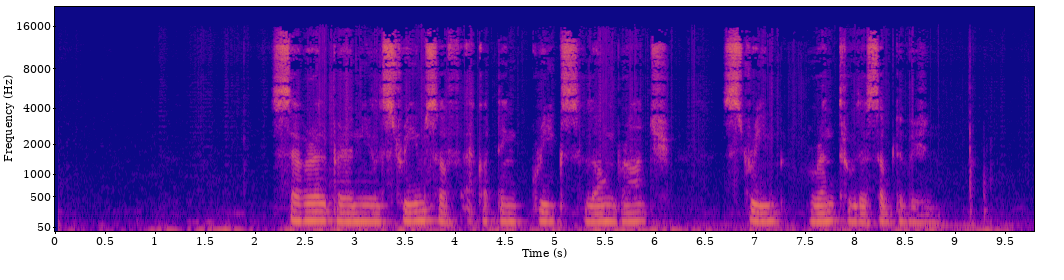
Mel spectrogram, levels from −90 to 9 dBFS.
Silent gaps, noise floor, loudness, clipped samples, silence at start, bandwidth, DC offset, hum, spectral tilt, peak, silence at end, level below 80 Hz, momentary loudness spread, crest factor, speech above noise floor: none; -63 dBFS; -29 LUFS; under 0.1%; 0.15 s; 16.5 kHz; under 0.1%; none; -3 dB/octave; -10 dBFS; 0.25 s; -56 dBFS; 19 LU; 24 dB; 32 dB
